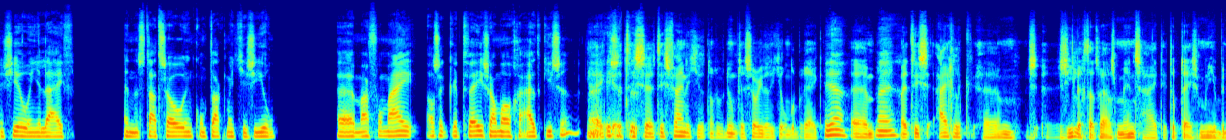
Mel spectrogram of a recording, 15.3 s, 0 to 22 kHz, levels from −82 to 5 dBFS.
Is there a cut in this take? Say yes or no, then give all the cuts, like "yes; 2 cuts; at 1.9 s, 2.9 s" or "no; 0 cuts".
yes; 1 cut; at 8.9 s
